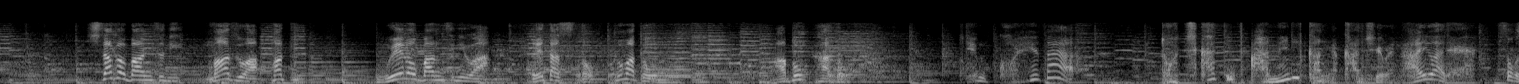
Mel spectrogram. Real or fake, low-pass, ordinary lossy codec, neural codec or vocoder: fake; 7.2 kHz; none; codec, 16 kHz in and 24 kHz out, 1 kbps, XY-Tokenizer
